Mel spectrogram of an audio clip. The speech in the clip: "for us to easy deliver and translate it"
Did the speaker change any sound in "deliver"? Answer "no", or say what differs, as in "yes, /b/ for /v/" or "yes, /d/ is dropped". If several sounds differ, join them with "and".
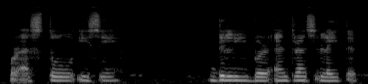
yes, /b/ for /v/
